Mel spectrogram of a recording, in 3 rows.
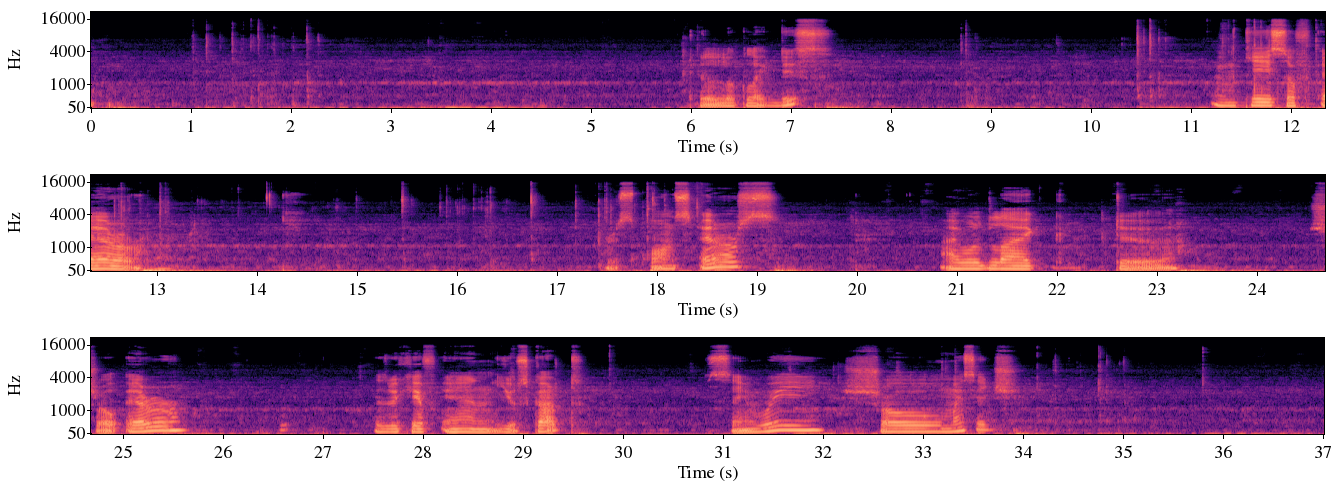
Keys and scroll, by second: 1.4-2.3 typing, 8.7 super+v, 10.4 Return, 11.3-12.8 typing, 14.3-16.6 typing, 15.4 Return, 16.7 Return, 17.1 Right, 17.7 shift+[, 17.9 shift+Return, 18.9 Return, 33.1 ctrl+super+c, 33.2 ctrl+super+Tab.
